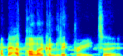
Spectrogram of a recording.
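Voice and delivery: ordinary delivery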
